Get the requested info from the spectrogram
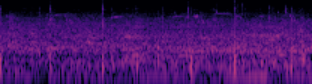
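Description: Irregular soft thuds of several footballers' feet running on a grass pitch, mixed with occasional touches of a football.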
